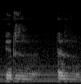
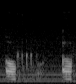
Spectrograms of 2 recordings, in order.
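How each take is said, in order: First: The r sound is thin and light. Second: The r sound is thick and heavy. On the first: "ra tipis" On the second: "ra tebal"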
